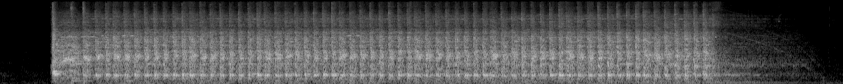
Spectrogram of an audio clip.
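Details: 1979 Toyota Cressida with 5.4L V8 swap, first start attempt after wiring new fuel pump: steady rapid cranking about 3.5 beats a second for six seconds, never catches; cause unconfirmed, ECU connectors rechecked.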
